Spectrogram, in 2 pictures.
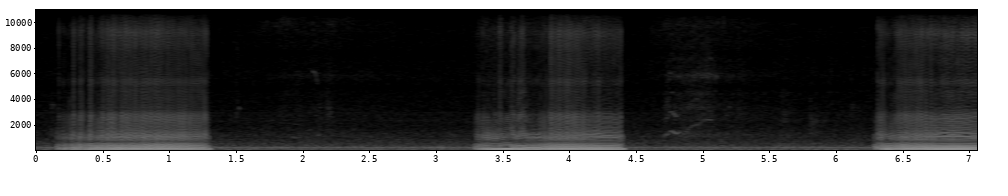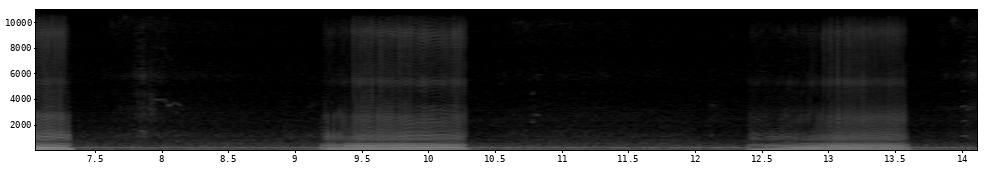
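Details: Domestic cat snoring while asleep: five long, low, rasping breaths, each about a second long, spaced roughly every three seconds, with quiet pauses and a steady low hum underneath.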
